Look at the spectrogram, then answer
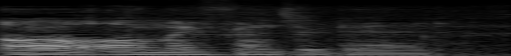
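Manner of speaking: put-on depressed voice. Showing how the game character Isol talks when asked: depressed Isol voice. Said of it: "he's kind of depressed".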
